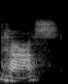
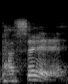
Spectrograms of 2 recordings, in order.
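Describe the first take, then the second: First: The name is said with an English pronunciation. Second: The name is said with a French pronunciation. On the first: The speaker calls it right. "I learned how to pronounce it correctly" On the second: The speaker calls it wrong. "trying to throw a little like French into it"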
